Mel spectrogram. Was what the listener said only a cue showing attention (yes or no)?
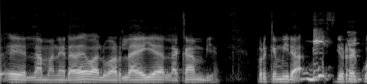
yes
